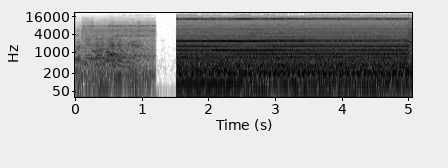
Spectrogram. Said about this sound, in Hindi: चुनाव यात्रा में इस समय हम हेलीकॉप्टर में हैं और शाहजहांपुर से हमने उड़ान भरी है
